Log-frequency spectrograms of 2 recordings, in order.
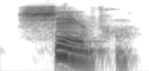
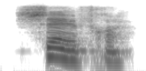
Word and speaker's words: chèvre: Entonces, la primera palabra, que sería cabra, se pronunciaría chèvre, chèvre. Sí, la primera es un poco complicado de pronunciar porque tiene pues esa perdón, esa R que pues en sí es como, digamos cuando uno hace gárgaras con agua.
